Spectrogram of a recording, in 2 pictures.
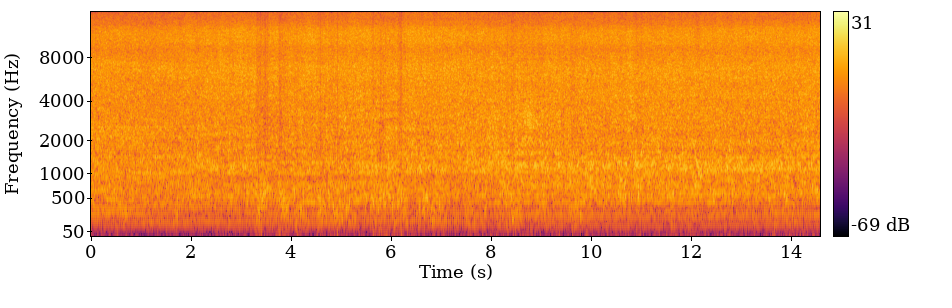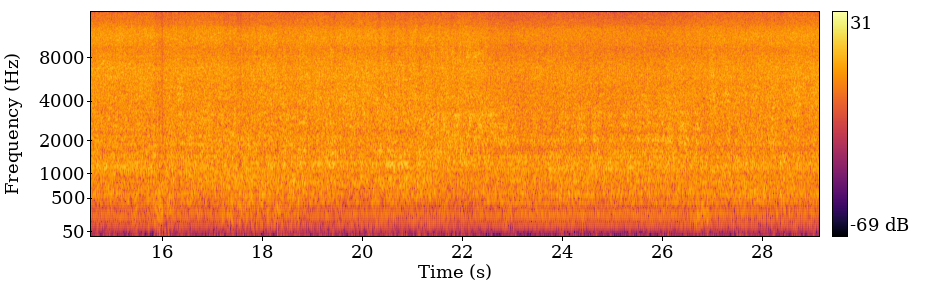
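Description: High-pressure washer running steadily, its motor humming under the loud hiss of the water jet spraying against a rice transplanter.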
